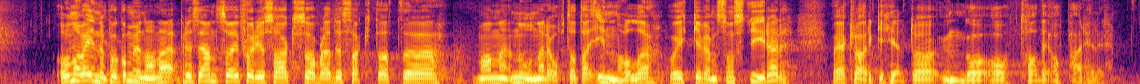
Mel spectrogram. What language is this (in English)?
Norwegian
